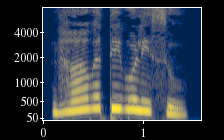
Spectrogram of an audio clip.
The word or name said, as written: ಧಾವತಿಗೊಳಿಸು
